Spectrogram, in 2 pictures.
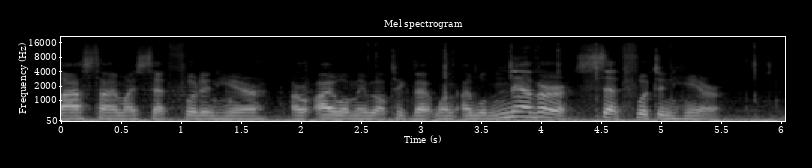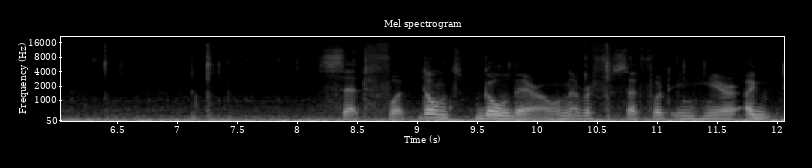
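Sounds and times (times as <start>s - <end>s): keyboard typing: 2.0s - 8.3s, 9.5s - 12.0s.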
